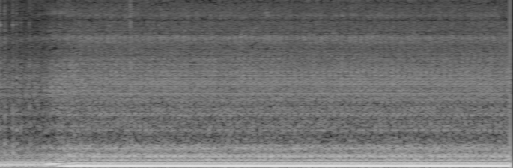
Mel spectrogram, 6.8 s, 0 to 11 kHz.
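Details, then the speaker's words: Develon DX62 four-cylinder diesel digger that wouldn't start, fuel filters fairly clean, debris in metering unit, rail pressure erratic: heavy low rumble with uneven pulse and vibration; misfire, mechanic suspects damaged injectors, not confirmed. "There's definitely a misfire because I'm getting like a vibration. I think it wants a set of injectors."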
